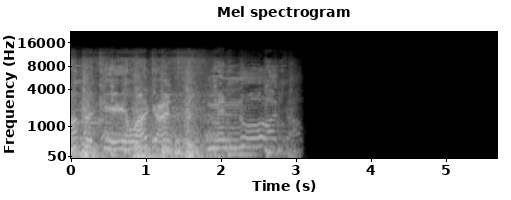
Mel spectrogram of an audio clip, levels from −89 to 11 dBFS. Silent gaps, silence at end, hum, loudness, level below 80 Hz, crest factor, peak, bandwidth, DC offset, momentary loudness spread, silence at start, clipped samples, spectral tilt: none; 2.65 s; none; -17 LUFS; -28 dBFS; 18 dB; -2 dBFS; 13.5 kHz; under 0.1%; 13 LU; 0 s; under 0.1%; -4.5 dB/octave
